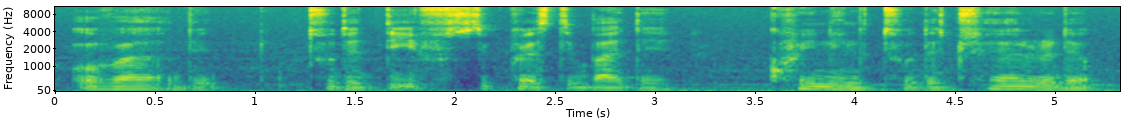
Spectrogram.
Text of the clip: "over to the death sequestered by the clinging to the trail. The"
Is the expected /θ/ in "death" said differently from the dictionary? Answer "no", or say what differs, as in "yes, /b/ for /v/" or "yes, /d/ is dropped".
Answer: yes, /f/ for /θ/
